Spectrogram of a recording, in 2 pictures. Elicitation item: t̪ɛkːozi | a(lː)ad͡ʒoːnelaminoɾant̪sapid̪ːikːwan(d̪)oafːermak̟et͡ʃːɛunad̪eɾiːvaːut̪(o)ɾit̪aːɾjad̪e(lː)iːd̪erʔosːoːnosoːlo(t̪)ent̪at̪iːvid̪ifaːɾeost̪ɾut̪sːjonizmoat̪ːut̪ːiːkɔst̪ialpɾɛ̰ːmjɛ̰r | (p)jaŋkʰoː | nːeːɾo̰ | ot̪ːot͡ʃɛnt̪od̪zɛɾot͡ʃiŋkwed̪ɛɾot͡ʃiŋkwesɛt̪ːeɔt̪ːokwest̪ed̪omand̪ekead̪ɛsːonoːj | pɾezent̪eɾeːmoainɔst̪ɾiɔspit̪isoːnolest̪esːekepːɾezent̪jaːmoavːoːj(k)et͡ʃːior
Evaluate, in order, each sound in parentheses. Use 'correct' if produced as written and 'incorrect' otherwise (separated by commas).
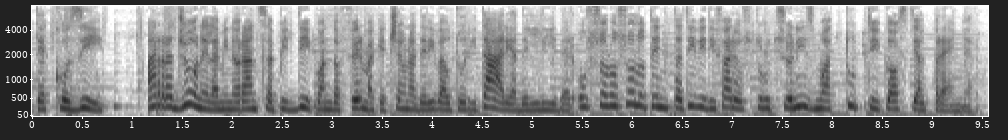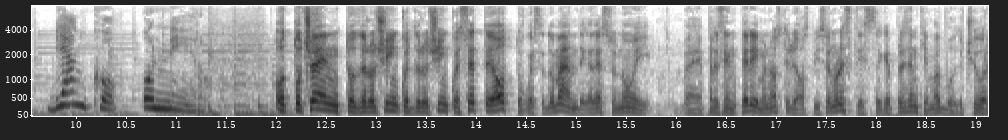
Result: incorrect, correct, correct, correct, correct, incorrect, correct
